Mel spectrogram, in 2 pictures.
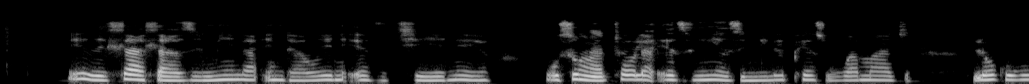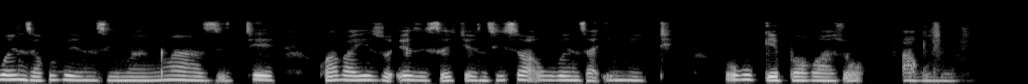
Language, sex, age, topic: North Ndebele, female, 36-49, health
